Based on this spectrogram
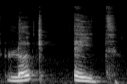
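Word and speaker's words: Loc-8: À l'écoute, c'est Locate en quatre lettres. Et oui, Locate, cela s'écrit L-O-C, il y a un trait d'union, et le, chiffre 8, Lock 8. Voilà en anglais.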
